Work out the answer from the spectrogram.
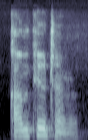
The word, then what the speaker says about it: computer: পরে উচ্চারণ বলতেছে vocabulary, okay, it's right, vocabulary, okay? এটা কম্পিউটার। কম্পিউটার স্ট্রেস হচ্ছে computer, EU পরে।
